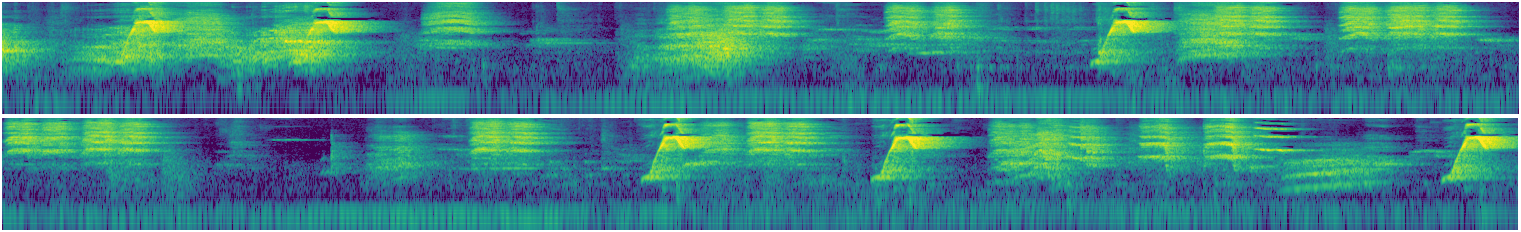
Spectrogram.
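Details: A hormonal male Congo African grey parrot, angrily attacking a cereal box, gives harsh, broadband squawks and screeches in irregular bursts, some with sharp high whistled clicks, with quieter rustling between them.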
